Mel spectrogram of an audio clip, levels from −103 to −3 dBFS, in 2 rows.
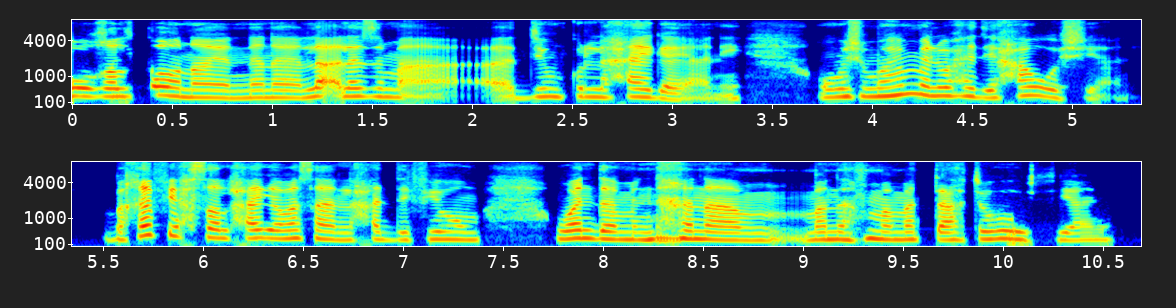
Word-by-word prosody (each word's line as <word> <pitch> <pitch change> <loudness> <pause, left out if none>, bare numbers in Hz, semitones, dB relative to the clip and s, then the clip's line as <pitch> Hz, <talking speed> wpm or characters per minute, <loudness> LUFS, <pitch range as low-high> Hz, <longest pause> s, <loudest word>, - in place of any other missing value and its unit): غلطانة، 245 -3 +2
إن 205 +1 -6
أنا 215 -1 -2
لأ، 250 +2 +3
لازم 245 -1 -1
آآ، - - -5
اديهم 240 - -5
كل 235 -1 -5
حاجة 225 -3 +1
يعني 175 +3 -8 0.4
ومش 240 +2 -2
مهم 265 +6 +1
الواحد 260 -4 0
يحوِّش، 230 0 -2
يعني - - -18 0.2
باخاف 335 +1 +4
يحصل 275 -5 +3
حاجة 255 -1 +3
مثلًا 240 -3 +2
لحد 210 0 -5
فيهم، 220 0 -5 0.4
واندم 235 -2 +3
إن 215 +1 -1
أنا 225 -4 +3
ما 200 +1 -5
ن 220 -1 0
ما 230 -3 +2
متّعتهوش 220 +1 0
يعني. 210 +1 -7
230 Hz, 165 wpm, -27 LUFS, 215-250 Hz, 0.4 s, باخاف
